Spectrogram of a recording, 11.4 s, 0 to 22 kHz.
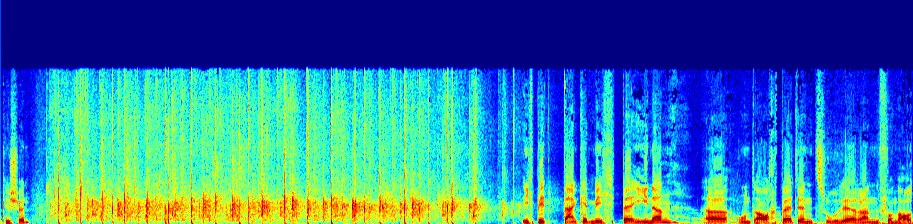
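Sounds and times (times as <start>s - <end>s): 
speech: 0.0s - 0.8s, 6.5s - 11.4s
audience applauding: 0.4s - 7.0s.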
